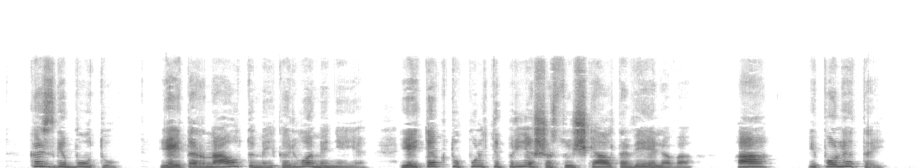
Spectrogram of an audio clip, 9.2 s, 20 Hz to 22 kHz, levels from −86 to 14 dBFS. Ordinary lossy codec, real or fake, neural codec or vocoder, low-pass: AAC, 64 kbps; real; none; 14.4 kHz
